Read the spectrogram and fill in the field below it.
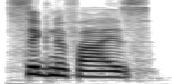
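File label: "signifies", American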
